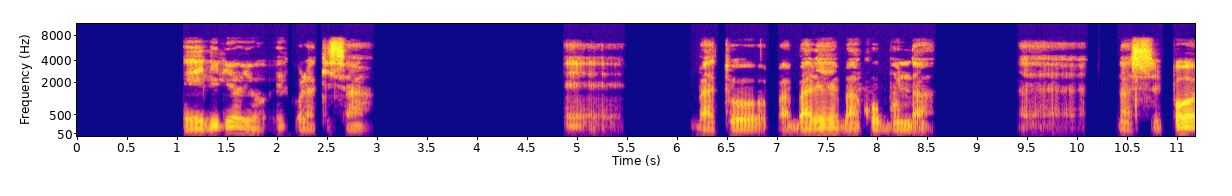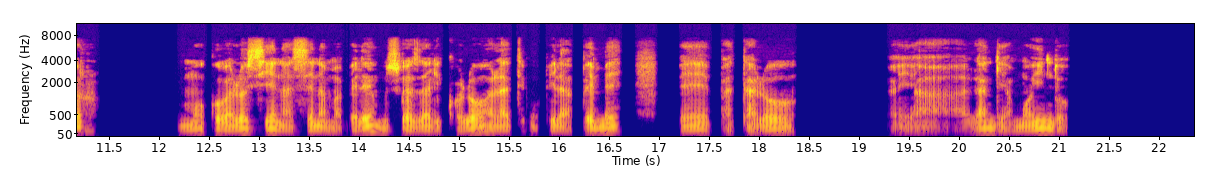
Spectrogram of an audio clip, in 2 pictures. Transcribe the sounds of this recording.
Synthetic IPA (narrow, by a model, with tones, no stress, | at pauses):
e˨li˦li˦o˦jo˦e˦ko˨la˨ki̥˨sa˨ | ba˨tʰo˨ba̰˨ba˨le˦ba˦kʰo˨bu˨nda̰˨ | na˨si˨pɔ˦ʁ | mɔ˦kɔ˦βa˨lo˦si˦e˦na˨se˦na˨ma˨be˨le˦mu˨so˦a˨za˦li˨kʰo̰˨lo˦a˨la˦ti˦mo˨pi˦lja̰˨pɛ˦mbɛ˦pe˦pa˨tʰa̰˨lo̰˦ | ja̰˨la˦ŋɡi˨ja̰˨mo˨i˦ndo̰˨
